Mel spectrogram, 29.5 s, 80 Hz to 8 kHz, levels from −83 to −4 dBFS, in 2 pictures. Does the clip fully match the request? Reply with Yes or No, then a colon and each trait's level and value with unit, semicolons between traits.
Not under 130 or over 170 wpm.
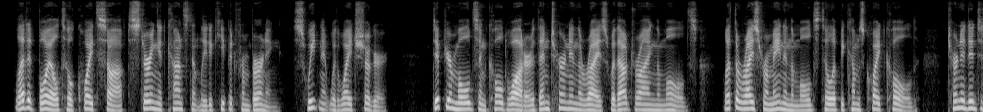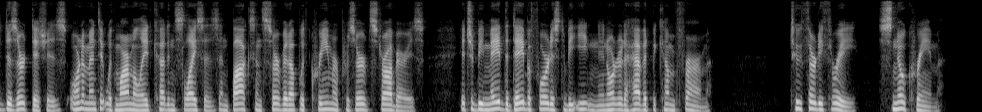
No: average, 185 wpm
